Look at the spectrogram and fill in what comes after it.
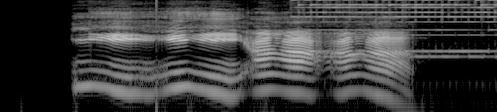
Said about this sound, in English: Ooh, the phone's ringing.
